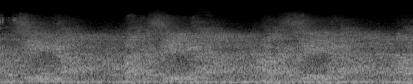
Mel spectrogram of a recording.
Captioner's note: crowd chanting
